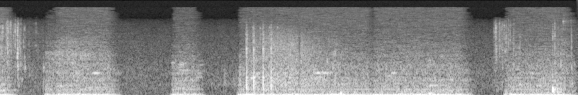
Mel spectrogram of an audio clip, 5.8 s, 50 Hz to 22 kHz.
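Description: Rapid gunfire bursts in the mobile shooter Standoff 2 during a ranked match, heavy and sustained in long rattling runs broken by short pauses, with a constant low rumble underneath and no speech.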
